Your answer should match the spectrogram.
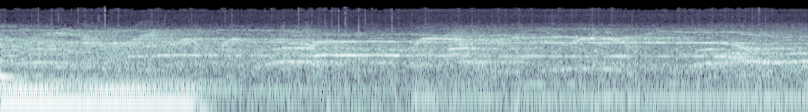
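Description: Stage dance music stops abruptly about a second in, followed by a crowd cheering with whoops over a steady low hum.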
